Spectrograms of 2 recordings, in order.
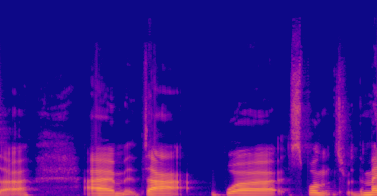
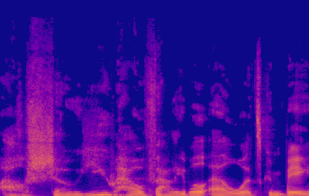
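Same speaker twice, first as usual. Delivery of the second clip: bad, terrible, put-on fake American accent; 5 dB quieter than usual. Quoting a line a woman says in a film: bad american accent. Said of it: "That was my terrible American accent".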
